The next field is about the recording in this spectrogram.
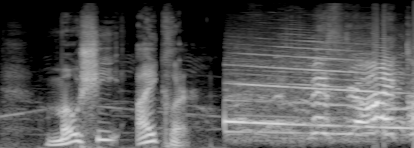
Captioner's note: sirens blare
